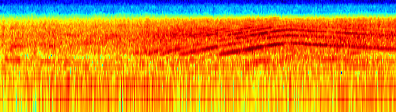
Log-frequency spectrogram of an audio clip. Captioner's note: siren wailing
